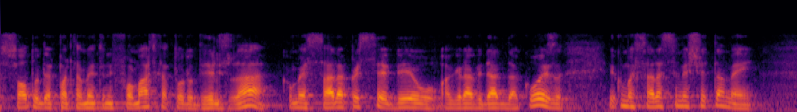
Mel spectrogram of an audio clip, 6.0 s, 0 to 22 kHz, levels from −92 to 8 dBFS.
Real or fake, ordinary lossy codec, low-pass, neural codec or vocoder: fake; none; 7.2 kHz; codec, 16 kHz, 8 kbps, FunCodec, trained on Chinese and English, 25 frames a second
